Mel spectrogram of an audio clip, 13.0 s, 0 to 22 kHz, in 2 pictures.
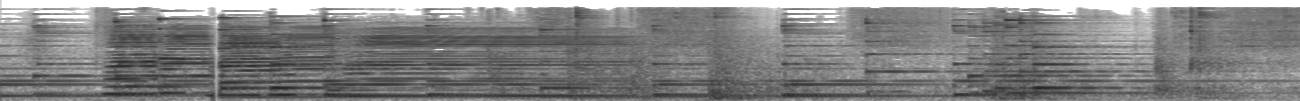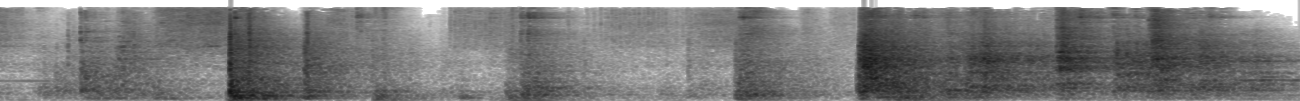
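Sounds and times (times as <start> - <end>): bike thumping on wooden obstacles: 2.7 - 4.4, 5.8 - 13.0.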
